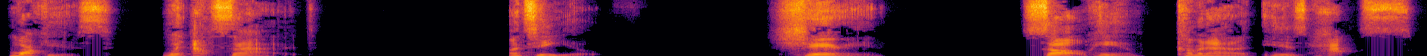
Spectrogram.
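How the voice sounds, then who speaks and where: A woman reading a horror story aloud, narrating scenes in a deliberate, stage-direction style. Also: very deep voice, breathy edge. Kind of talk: slow narrated script reading.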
